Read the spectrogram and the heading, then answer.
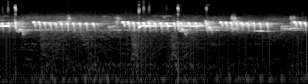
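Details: Prinia, locally prenjak, calling while fighting: dense, fast buzzy trills of very rapid high notes, held in long bursts with brief breaks and a few sharp clicks.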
